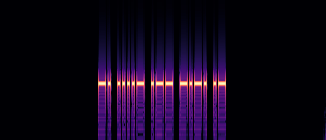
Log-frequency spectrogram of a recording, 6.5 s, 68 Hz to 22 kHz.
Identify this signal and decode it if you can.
Morse code, heard as a keyed tone, about 25 wpm, 700 Hz. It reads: N4WCA
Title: USA Call Signs - 5 Characters - 25wpm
